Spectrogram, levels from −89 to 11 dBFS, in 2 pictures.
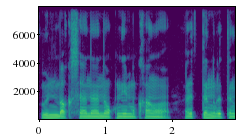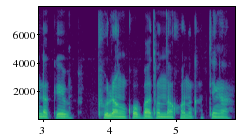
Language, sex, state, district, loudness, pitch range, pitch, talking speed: Garo, male, Meghalaya, South Garo Hills, -19 LUFS, 95-105 Hz, 100 Hz, 90 wpm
